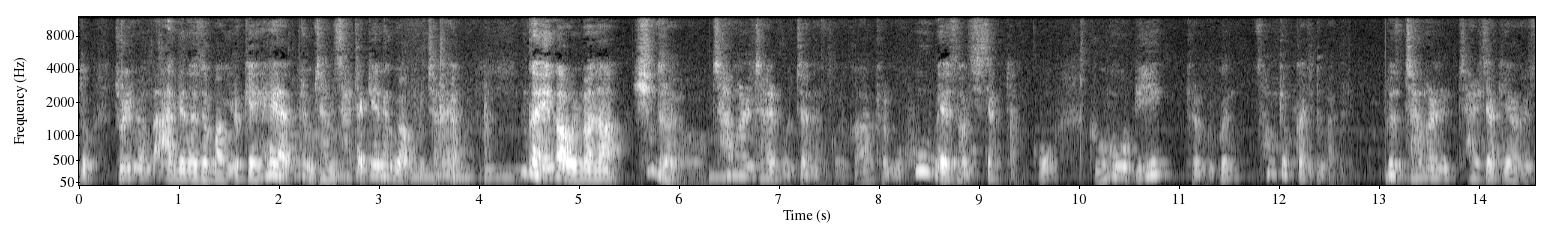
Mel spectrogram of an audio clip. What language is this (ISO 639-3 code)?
kor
